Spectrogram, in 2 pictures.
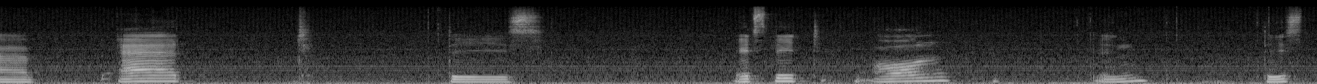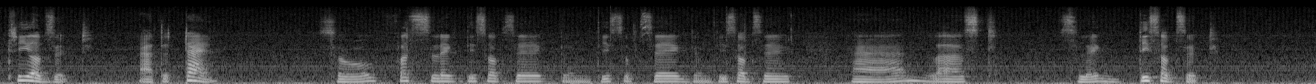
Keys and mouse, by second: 4.3-5.6 drag, 10.8-15.1 right drag, 16.6 a, 17.3 z, 17.9-22.1 right drag, 24.6-26.3 right drag.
